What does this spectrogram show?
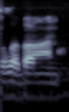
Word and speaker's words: Laban: Some translations will have it as Laban. But if there's no if there's no little dot in the bet, then it's pronounced V instead of B.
